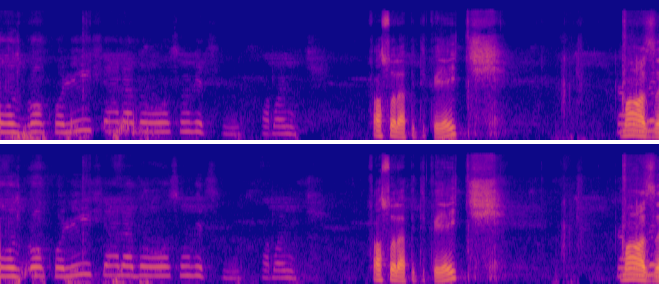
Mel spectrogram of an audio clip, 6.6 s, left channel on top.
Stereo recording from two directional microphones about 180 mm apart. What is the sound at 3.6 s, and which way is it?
Speech, 5° right (ahead or behind).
